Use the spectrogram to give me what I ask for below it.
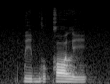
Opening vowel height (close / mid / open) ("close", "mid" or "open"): close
